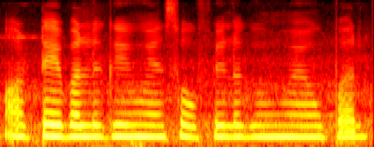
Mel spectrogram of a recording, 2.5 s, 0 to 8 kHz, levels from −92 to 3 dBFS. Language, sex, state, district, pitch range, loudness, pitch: Hindi, female, Punjab, Pathankot, 225-230 Hz, -14 LUFS, 230 Hz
